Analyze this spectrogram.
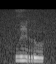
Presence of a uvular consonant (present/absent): absent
